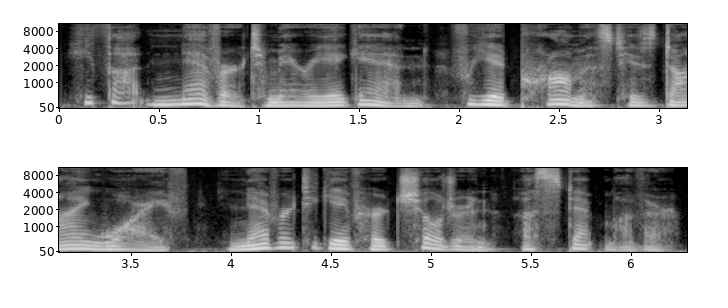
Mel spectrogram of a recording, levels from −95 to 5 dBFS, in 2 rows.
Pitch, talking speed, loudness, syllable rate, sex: 130 Hz, 190 wpm, -19 LUFS, 5.2 syllables/s, female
